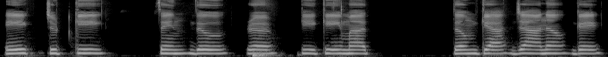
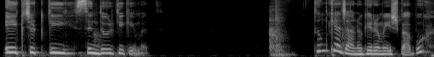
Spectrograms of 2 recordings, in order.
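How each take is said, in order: First: It is said in a flat, robotic Alexa voice. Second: It is said with exaggerated, dramatic soap-opera emotion.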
